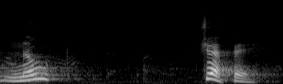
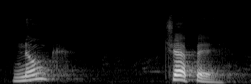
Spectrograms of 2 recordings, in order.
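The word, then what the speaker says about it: nunc coepi: It is a Latin phrase, and it is pronounced "Nunc Cepe." Nunc Cepe.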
